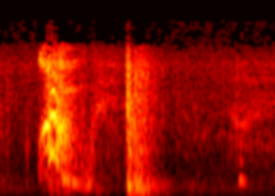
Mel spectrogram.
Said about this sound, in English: Don't slam the door.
